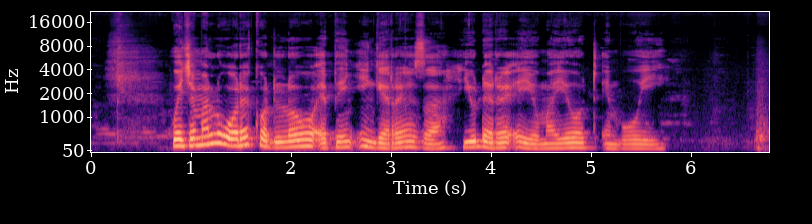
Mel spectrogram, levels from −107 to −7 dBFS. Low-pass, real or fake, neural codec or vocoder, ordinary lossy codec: none; real; none; none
